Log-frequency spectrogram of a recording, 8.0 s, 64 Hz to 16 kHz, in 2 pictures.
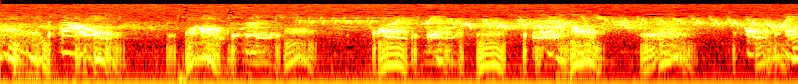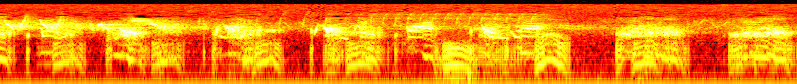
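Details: Several black stork nestlings in Latvia, recorded by a nest webcam on a hot afternoon in June 2018, calling for cooling: loud, harsh, harmonic yelps repeated quickly in irregular bursts, some calls louder than others.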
